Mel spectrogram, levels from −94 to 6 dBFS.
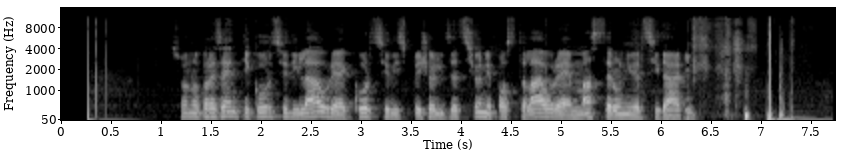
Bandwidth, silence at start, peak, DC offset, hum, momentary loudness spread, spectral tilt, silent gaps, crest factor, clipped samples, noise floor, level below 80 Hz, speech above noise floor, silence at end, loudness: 11.5 kHz; 0.25 s; -2 dBFS; under 0.1%; none; 14 LU; -5.5 dB/octave; none; 30 dB; under 0.1%; -74 dBFS; -50 dBFS; 43 dB; 0.05 s; -31 LUFS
